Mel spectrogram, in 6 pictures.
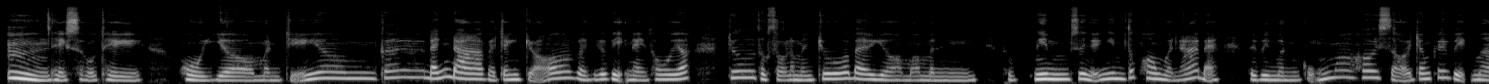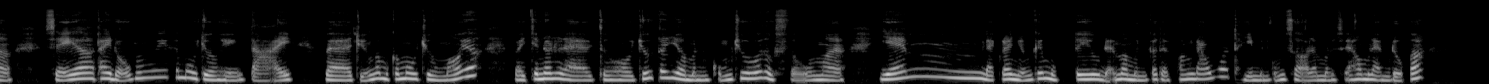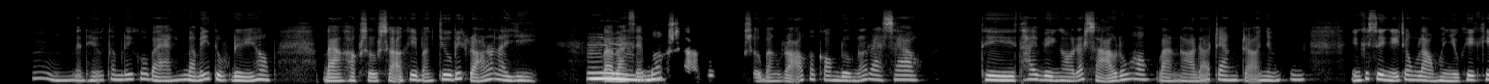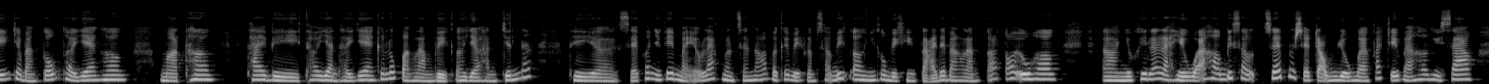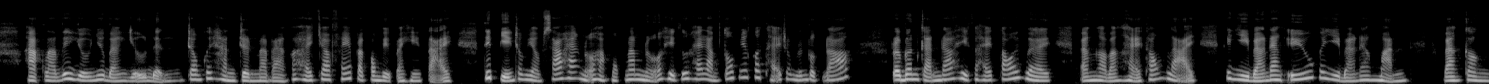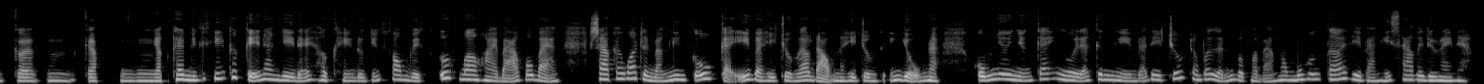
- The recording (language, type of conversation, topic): Vietnamese, advice, Làm sao để công việc hằng ngày trở nên có ý nghĩa hơn?
- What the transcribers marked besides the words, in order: tapping; static; distorted speech; other background noise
